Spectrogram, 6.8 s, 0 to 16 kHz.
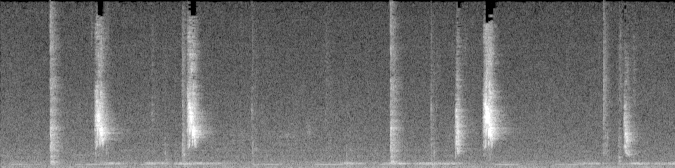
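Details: Eurasian tree sparrow chick, 21 May 2013, giving weak begging chirps: several short high chirps at uneven intervals, some louder than others, with soft low coos of a turtledove running underneath.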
